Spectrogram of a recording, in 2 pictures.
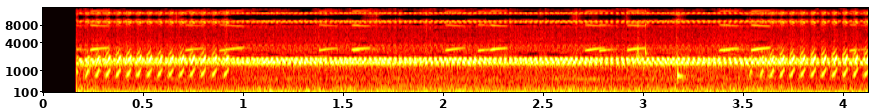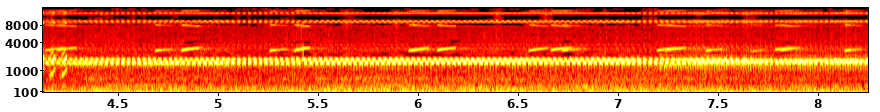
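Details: During the breeding season, an overly amorous American toad that tries amplexus with anything gives a long, steady, high musical trill, with brief lower pulsed bursts breaking in twice.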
